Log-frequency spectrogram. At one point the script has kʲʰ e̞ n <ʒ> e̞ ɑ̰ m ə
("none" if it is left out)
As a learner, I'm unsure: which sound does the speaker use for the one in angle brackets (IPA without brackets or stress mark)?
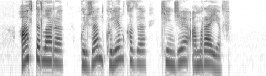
ʒ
